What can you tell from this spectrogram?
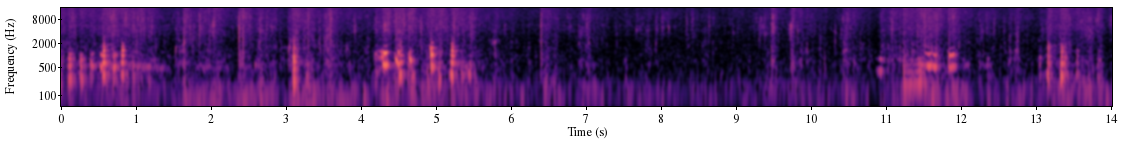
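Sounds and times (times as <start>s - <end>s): hens clucking: 0.0s - 1.4s, 4.2s - 5.6s, 10.9s - 12.1s, 13.0s - 14.0s
hens pecking at grain: 0.0s - 14.0s.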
